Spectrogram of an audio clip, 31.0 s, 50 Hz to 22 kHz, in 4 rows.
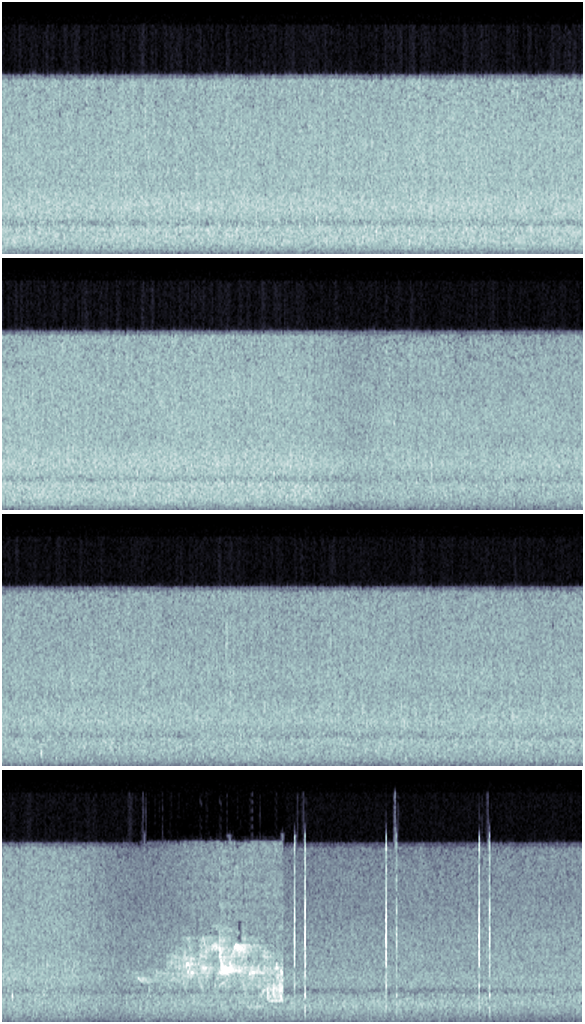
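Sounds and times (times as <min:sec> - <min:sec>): river water flowing: 0:00.0 - 0:30.9
bird call: 0:25.0 - 0:27.1.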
